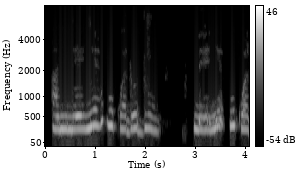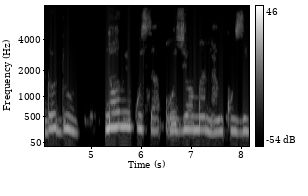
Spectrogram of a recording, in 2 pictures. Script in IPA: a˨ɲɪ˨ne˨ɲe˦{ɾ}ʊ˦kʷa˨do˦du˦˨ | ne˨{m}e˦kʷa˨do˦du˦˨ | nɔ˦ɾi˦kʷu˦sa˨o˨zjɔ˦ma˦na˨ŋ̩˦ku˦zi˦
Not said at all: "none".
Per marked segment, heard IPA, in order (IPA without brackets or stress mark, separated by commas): none, ɲ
